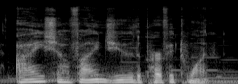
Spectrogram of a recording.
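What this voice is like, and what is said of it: Quiet library voice. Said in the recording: “Mouse said quietly in his library voice”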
